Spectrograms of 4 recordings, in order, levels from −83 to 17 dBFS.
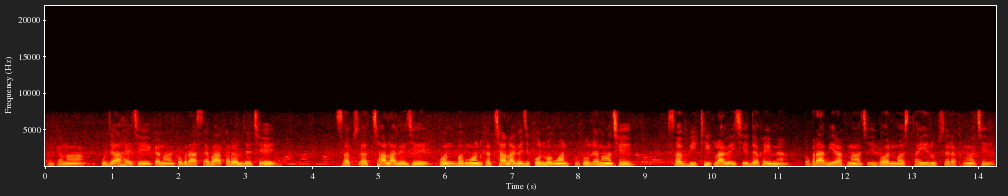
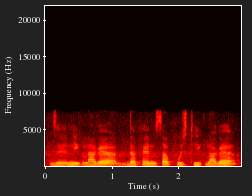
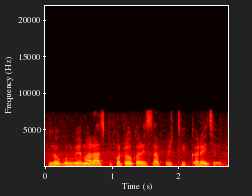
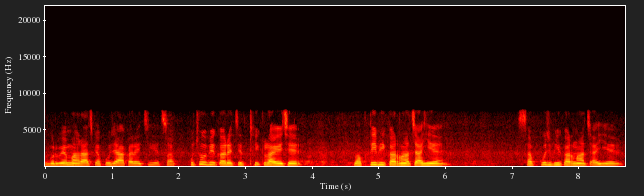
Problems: none marked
